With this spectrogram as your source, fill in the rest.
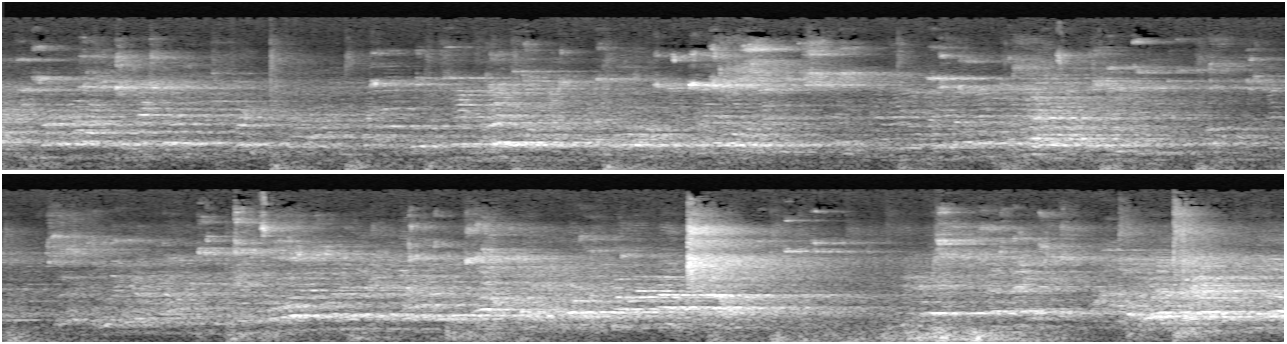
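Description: Players shout to each other across the court.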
